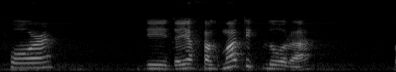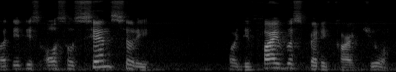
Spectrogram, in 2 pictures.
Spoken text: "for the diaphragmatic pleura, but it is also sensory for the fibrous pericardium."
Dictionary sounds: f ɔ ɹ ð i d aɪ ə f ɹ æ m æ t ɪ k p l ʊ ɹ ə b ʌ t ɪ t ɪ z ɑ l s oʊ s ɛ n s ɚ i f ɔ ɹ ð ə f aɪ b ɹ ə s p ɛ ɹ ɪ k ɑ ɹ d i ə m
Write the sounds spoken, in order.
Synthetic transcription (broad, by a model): f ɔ ɹ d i d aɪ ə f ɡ m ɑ t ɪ k l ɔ ɹ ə b ʌ t ɪ t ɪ s ɑ l s oʊ s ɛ n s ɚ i f ɔ ɹ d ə f aɪ b ɹ ə s p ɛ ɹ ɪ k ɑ ɹ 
